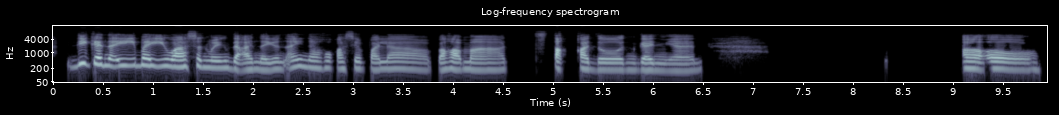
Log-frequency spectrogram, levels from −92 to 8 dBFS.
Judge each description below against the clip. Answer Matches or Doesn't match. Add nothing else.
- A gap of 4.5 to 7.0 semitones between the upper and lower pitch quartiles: Doesn't match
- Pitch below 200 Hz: Matches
